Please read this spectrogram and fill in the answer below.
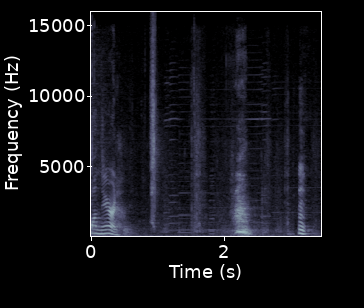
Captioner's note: crunch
